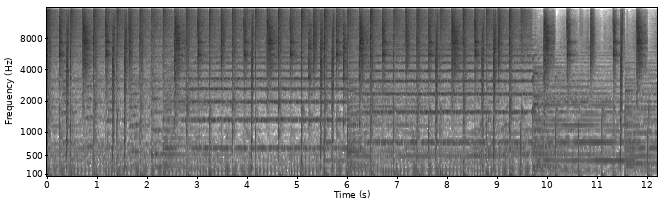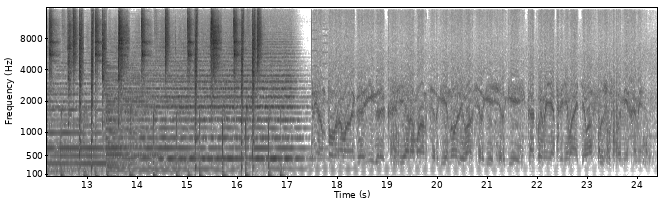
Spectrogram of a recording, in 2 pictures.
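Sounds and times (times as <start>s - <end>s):
upbeat Japanese gaming music: 0.0s - 18.9s.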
